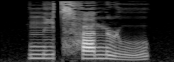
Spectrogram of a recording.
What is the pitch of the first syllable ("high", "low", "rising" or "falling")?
high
